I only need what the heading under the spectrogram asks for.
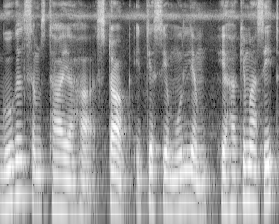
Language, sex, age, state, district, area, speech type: Sanskrit, male, 18-30, Karnataka, Dakshina Kannada, rural, read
